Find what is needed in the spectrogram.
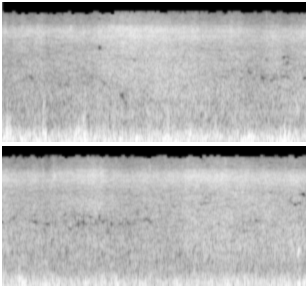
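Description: Small waves washing in over a shallow sandy shore, a steady hissing wash of water, with wind buffeting the microphone as a low irregular rumble.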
